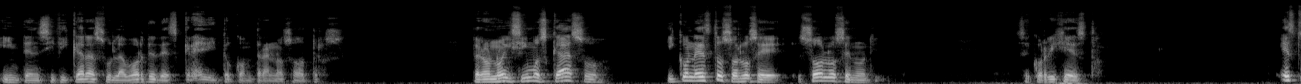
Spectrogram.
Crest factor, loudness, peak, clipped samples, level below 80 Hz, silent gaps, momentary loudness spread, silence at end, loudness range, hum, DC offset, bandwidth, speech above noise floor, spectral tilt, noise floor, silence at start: 18 dB; -24 LUFS; -6 dBFS; under 0.1%; -54 dBFS; none; 14 LU; 0 s; 10 LU; none; under 0.1%; 16.5 kHz; 40 dB; -5 dB/octave; -63 dBFS; 0 s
